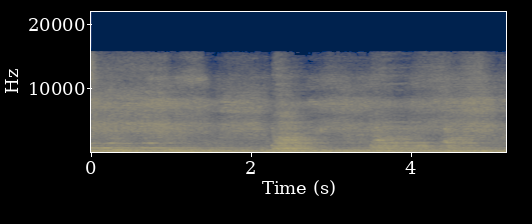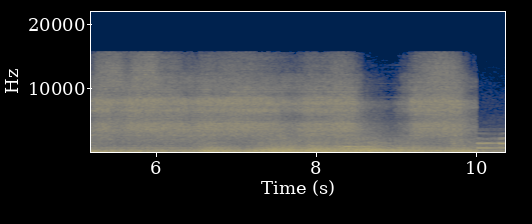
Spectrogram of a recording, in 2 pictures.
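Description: Keihan electric train at a station: a continuous hiss of air mixed with rail and running noise, over a faint low steady hum, swelling a few times. It cuts off suddenly just before the end.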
